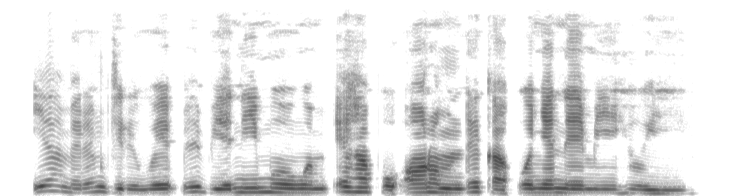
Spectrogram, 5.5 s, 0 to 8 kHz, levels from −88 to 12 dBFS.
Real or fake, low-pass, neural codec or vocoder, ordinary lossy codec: real; none; none; none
